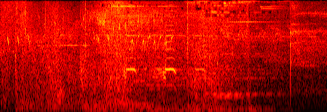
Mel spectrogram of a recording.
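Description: A cartoonish goose honk from the Magic: The Gathering Arena video game, a couple of short nasal honks over a dense bed of game music and effects, clear and fairly loud.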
